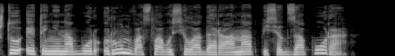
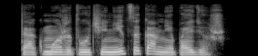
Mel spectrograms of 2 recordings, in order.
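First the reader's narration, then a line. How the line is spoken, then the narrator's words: Sly sneer. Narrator (Russian): ехидно оскалился Грапос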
